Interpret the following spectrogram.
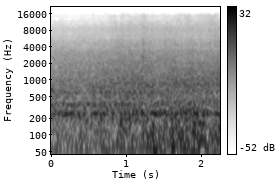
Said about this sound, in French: Ce son, là, juste l'odeur du métro de Montréal. Tu sais qu'il y a une odeur, le métro de Montréal, t'as jamais remarqué?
